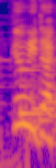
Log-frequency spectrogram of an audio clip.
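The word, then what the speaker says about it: geoduck: though it's you know not spelled anything like that at least according to the rules of phonetic english i always thought that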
